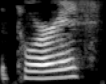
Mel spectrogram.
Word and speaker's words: Torres: Y-E-S-I. – Okay. And your last name, Jessie? – Torres, T-O-R-R-E-S.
